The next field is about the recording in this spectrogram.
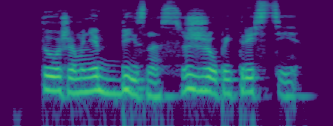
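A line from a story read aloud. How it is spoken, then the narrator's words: Old man muttering. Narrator (Russian): бормотание старика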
